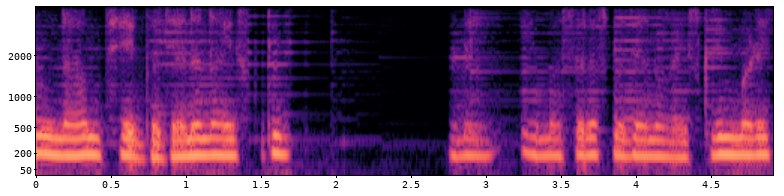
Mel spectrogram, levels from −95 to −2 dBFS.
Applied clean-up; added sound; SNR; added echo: neural mask model RNNoise.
